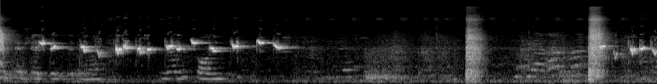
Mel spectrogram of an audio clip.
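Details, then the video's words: Loud female leafbird, 2021, in ngeplong song with a very rich fill: a lively burst of short slurred whistles, a quiet gap, then two sharp cracks and a few final notes. "Cucak ijo betina paling gacor ngeplong isian super mewah"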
